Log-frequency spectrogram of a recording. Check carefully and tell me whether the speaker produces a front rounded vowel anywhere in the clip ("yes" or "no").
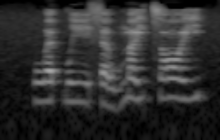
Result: no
